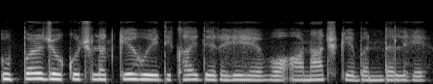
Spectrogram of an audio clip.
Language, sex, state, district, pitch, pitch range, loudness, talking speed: Hindi, female, Arunachal Pradesh, Longding, 220 Hz, 200-235 Hz, -16 LUFS, 195 wpm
